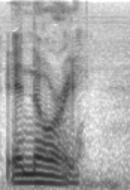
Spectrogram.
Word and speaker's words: Inori: Inori. I-N-O-R-I.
